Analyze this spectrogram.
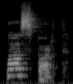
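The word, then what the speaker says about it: паспорт: Passport. The first syllable is stressed.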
